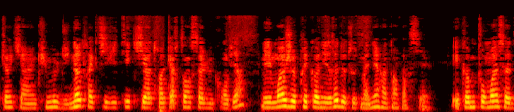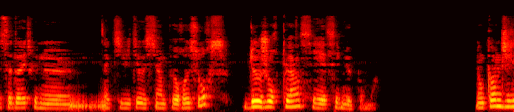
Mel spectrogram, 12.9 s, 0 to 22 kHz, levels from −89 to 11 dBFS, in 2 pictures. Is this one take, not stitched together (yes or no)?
no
